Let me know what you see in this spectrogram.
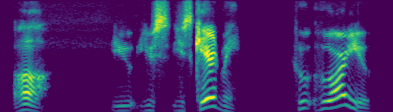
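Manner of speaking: put-on loud, startled, jumpy young woman stammering. Voicing a young woman startled by a kobold: startled young woman. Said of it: "she sees the kobold and screams".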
